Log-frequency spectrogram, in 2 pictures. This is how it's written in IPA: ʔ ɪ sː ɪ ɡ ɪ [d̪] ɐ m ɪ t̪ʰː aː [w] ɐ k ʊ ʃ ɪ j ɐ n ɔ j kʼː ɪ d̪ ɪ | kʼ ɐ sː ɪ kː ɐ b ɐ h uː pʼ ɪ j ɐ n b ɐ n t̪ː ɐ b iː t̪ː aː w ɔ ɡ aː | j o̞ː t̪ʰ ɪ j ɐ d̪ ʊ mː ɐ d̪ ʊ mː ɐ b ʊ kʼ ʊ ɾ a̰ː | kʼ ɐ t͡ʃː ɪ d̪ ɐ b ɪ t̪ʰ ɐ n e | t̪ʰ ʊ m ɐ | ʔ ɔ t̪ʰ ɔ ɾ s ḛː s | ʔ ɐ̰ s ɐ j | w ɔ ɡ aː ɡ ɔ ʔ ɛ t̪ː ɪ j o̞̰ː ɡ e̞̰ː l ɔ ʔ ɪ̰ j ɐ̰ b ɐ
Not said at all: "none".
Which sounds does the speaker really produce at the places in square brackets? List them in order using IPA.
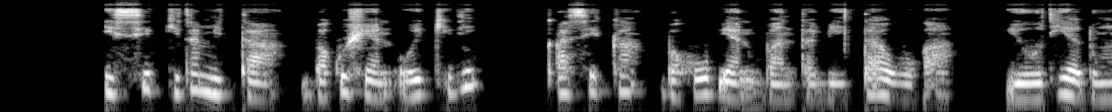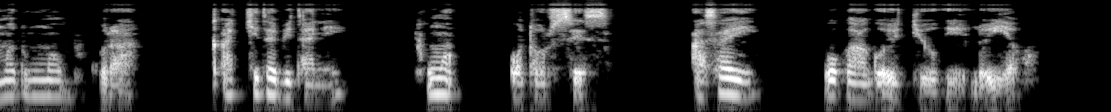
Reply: t̪, b

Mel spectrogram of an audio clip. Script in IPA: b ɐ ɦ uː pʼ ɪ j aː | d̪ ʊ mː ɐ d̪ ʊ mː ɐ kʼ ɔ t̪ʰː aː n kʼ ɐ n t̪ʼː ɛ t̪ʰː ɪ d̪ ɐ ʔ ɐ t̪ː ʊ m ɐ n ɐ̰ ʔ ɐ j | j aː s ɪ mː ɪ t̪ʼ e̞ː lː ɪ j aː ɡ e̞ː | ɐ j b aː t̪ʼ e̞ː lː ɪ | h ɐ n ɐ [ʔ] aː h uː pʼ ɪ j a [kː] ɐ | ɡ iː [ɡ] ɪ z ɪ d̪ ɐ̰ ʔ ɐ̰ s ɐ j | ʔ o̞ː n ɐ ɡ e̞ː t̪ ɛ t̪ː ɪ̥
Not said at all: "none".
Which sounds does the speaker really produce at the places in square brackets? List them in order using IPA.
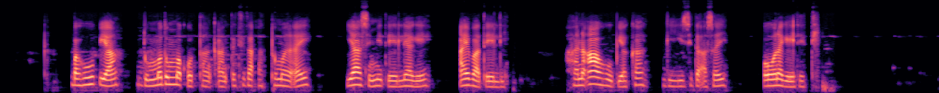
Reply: ʔ, kː, ɡ

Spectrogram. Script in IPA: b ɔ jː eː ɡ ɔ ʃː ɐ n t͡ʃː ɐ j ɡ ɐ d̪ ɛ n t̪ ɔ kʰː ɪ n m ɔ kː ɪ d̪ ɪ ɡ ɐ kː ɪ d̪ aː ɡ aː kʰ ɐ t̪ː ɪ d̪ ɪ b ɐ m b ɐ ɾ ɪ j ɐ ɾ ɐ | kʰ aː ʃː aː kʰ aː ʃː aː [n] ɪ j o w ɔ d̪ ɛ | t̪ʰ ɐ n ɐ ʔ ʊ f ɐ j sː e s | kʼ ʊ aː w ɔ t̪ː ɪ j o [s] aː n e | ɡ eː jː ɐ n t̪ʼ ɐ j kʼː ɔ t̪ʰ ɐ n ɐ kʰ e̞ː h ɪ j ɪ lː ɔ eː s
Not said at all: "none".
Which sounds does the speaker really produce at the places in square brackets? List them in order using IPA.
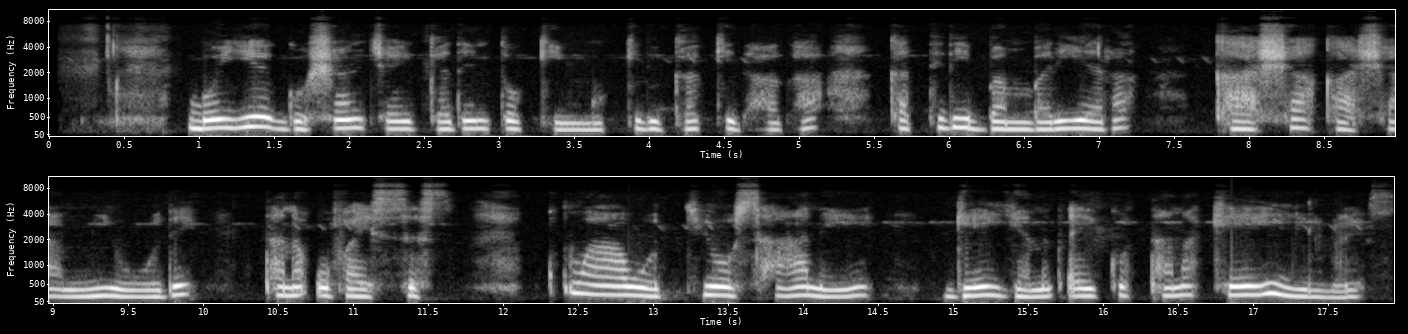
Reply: m, s

